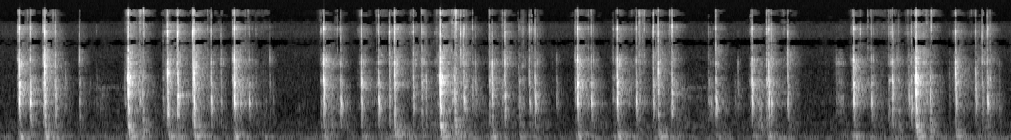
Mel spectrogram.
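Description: Both hands touch-type on a full-size black mechanical keyboard with plastic keycaps, fingertips tapping the keys. Rapid bursts of sharp, bright clicks with little low end run in quick runs, broken by short pauses near the two- and six-second marks. Each click decays almost at once.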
